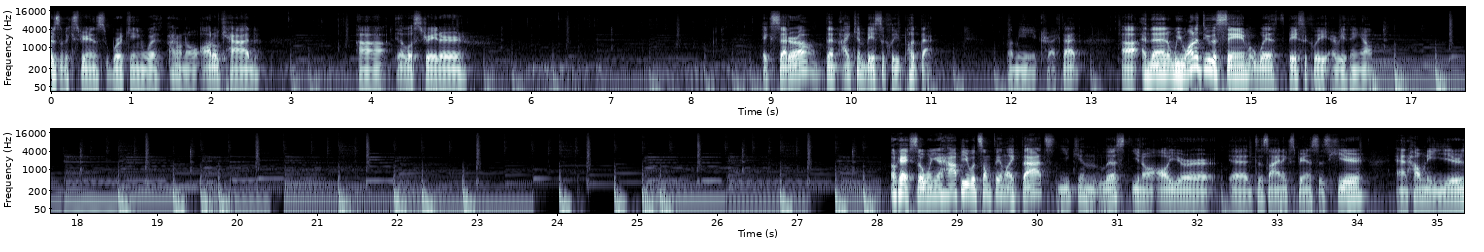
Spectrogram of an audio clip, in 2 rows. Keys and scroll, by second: 1.7-9.1 typing, 14.0 typing, 17.7-28.4 typing, 22.4 Return, 24.6 Right, 24.7 Right, 24.7 Right.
